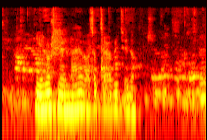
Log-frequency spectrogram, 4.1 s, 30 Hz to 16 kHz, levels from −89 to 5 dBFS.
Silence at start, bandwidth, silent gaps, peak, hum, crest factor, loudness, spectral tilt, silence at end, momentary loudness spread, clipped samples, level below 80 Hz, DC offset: 0.05 s; 11.5 kHz; none; -2 dBFS; none; 18 dB; -19 LUFS; -6.5 dB/octave; 0 s; 15 LU; under 0.1%; -44 dBFS; under 0.1%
